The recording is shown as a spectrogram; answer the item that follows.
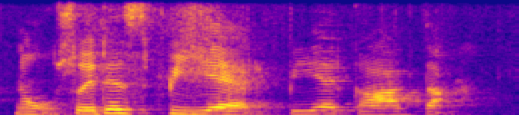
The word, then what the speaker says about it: Pierre Cardin: So it's not Pierre Cardin. Pierre Cardin, no, it is Pierre Cardin.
